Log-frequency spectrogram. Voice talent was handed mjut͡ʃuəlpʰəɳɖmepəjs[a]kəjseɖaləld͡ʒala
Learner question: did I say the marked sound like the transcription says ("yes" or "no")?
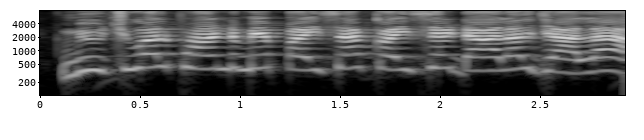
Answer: yes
